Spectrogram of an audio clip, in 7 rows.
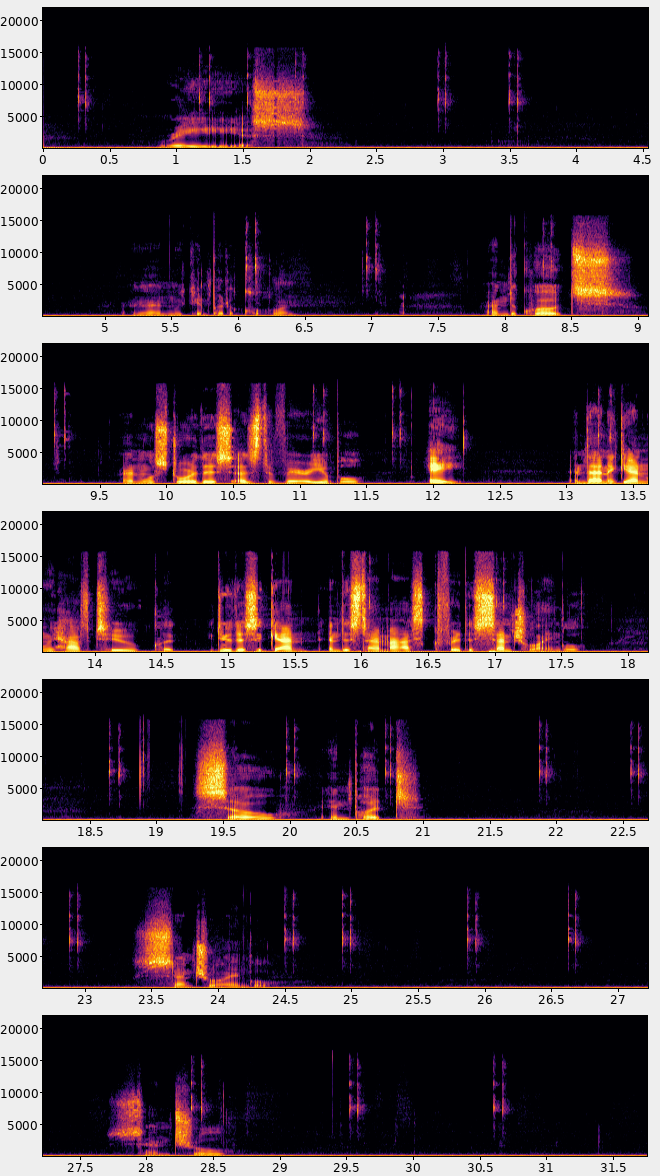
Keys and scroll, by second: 0.6 *, 3.2 5, 6.3 ., 9.4 ,, 13.5 Return, 17.2 Right, 18.9 1, 25.2 4, 28.6 ), 29.8 0.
